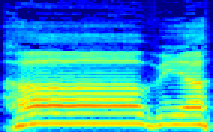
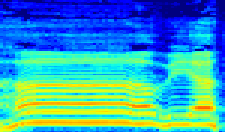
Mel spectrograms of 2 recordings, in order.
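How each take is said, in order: The two takes are said the same way.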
